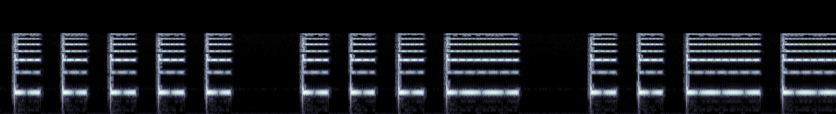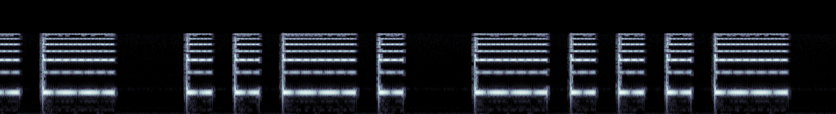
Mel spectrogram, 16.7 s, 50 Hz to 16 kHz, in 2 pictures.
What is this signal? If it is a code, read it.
Morse code, heard as a keyed tone, about 5 wpm, 3700 Hz. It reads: 5V2F<BT>
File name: Morze-HA2MN / hang / 15 GYAKORLAT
